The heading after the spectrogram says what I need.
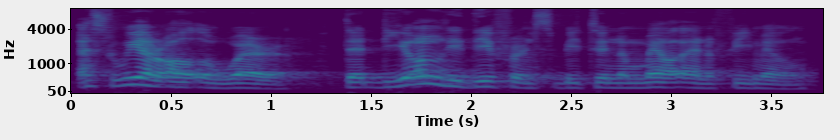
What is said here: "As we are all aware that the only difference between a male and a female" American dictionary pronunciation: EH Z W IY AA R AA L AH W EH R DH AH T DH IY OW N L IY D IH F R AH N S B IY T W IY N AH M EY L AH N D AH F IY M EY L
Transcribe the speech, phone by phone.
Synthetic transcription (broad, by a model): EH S W IY AA R AA L AH W EH R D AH T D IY OW N L IY D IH F R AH N S B IY T W IY N AH M EY L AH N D AH F IY M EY L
